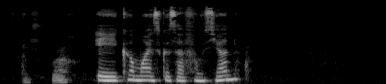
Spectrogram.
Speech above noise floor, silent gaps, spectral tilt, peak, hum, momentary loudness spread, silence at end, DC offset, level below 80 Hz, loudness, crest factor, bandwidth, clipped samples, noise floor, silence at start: 44 dB; none; -5 dB/octave; -10 dBFS; none; 17 LU; 1.4 s; under 0.1%; -68 dBFS; -25 LUFS; 20 dB; 16.5 kHz; under 0.1%; -70 dBFS; 0.25 s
